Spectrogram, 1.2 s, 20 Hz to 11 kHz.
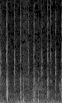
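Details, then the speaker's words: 1994–1997 Honda Accord after installing aftermarket LED turn signals: sharp relay clicks about a second apart; hyperflash because the other side has no bulb lit. "The other side doesn't have any light on. That's why it's making that sound."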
